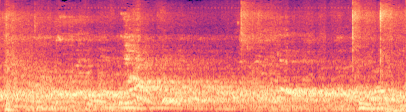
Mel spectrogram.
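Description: Young men cheer and shout together in celebration.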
